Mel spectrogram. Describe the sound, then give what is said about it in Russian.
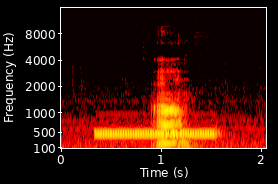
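A telephone call is being placed, with a single long, steady mid-pitched line tone lasting just over a second before cutting off, and a brief voice overlapping it midway. “Сейчас я Светлане позвоню и попрошу ее скинуть мне, может быть, в скайпе.”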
